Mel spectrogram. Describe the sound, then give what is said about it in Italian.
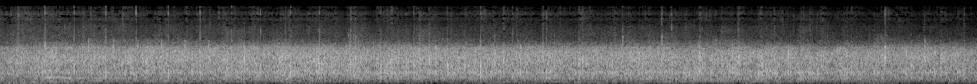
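Steady, dense applause from an audience, a continuous loud patter of many hands clapping at an even level for the full length with no pauses or voices standing out. “Un grande applauso.”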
